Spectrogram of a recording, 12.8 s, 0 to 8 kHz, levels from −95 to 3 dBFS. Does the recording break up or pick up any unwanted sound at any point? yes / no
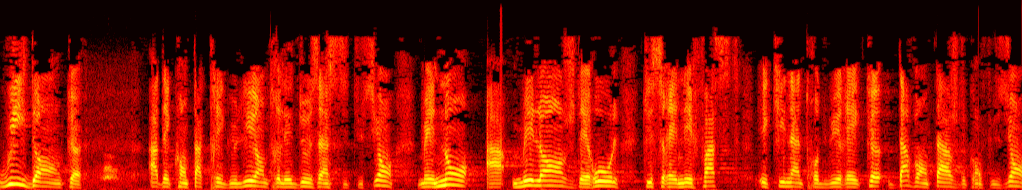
yes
